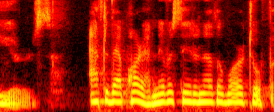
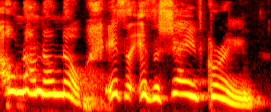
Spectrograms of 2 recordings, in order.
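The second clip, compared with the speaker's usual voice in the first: higher, hurried saleslady; higher, mock-flustered consultant; flustered correction; 10 semitones higher than usual. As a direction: backpedal quickly.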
